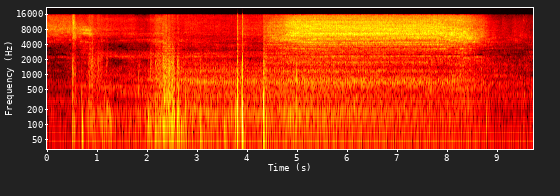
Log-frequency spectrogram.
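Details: Renault Megane CC coupe-cabriolet 1.9 dCi diesel ('56 plate) at idle: a loud, even hiss rises for a few seconds then fades, coming from behind the near-side wheel arch under the battery; most noticeable when cold.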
